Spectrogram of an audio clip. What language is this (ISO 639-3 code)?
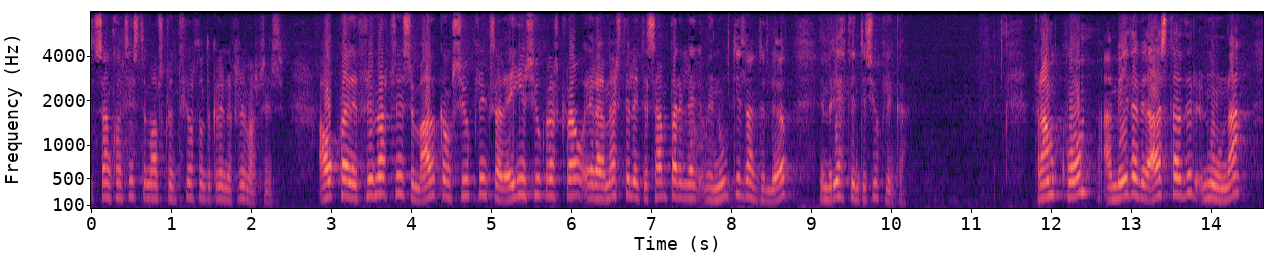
isl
